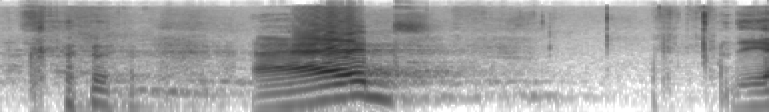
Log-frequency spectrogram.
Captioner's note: laughter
